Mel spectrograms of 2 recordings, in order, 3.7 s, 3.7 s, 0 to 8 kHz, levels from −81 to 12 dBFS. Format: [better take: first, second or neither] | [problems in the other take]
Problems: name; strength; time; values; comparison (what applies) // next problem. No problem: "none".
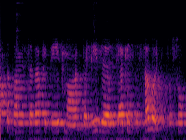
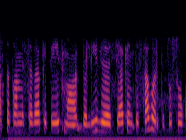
second | noise reduction (neural separator model SepFormer DNS4)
